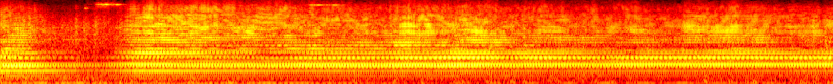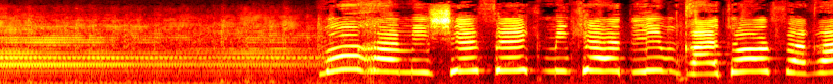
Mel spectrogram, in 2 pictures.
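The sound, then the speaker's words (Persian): A tourist train's horn blares in a long, steady chord for several seconds over the low rumble of the rolling train, then excited voices break in with choppy, rising and falling speech. “اما الان دریافتیم که قطار گردشگری هم داریم”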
